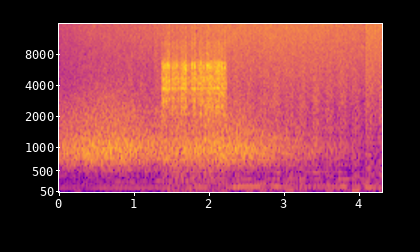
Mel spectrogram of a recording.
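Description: Intro music and sound effects: a whoosh that swells and fades over low held notes, with a short burst of hiss about one and a half seconds in.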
